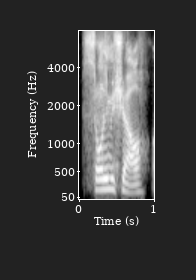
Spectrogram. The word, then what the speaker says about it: Sony Michel: It's Sony Michel. Come on. I, I said Sonny Get Michelle, together. Sony. didn't I? – Sony, Sony like TV. video here. – I, Sony Michel.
